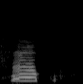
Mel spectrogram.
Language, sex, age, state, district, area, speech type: Bengali, female, 45-60, West Bengal, Cooch Behar, urban, conversation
